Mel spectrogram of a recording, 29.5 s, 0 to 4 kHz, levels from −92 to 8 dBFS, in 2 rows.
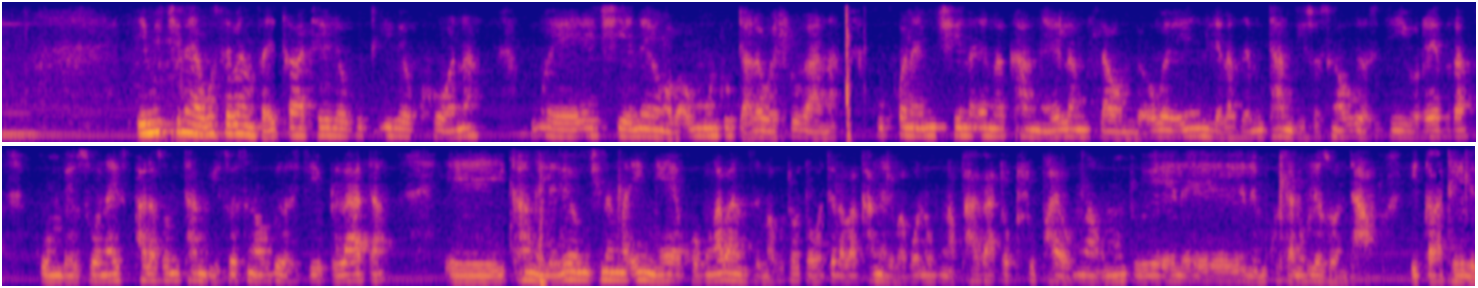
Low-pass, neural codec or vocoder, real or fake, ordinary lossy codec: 3.6 kHz; none; real; AAC, 24 kbps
